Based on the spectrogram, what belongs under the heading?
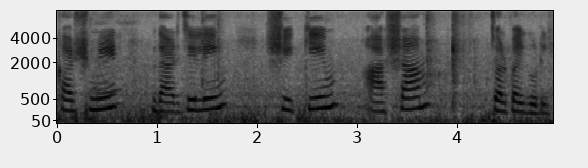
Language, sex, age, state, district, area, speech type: Bengali, female, 30-45, West Bengal, Kolkata, urban, spontaneous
